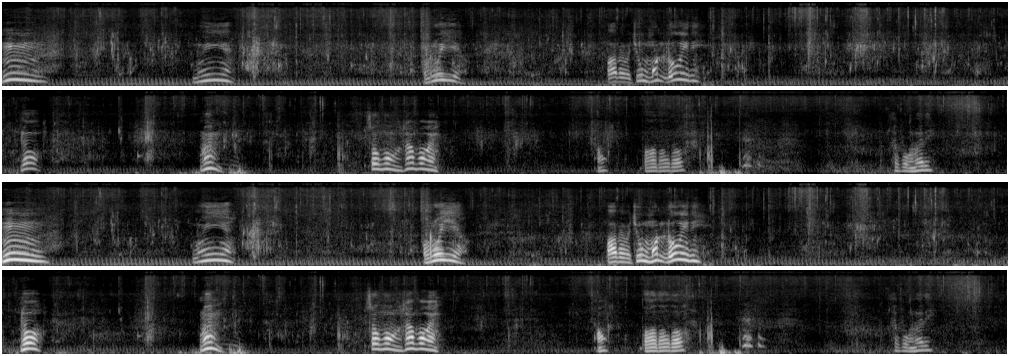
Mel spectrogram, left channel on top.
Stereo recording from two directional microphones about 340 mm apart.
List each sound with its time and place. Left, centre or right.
0.0 s speech: centre
1.9 s speech: centre
4.4 s speech: centre
6.0 s speech: right
12.0 s speech: centre
13.7 s speech: centre
16.0 s speech: centre
18.9 s speech: centre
